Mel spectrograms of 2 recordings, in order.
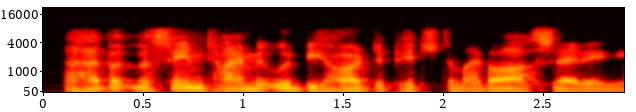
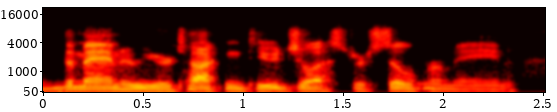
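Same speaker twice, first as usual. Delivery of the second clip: ordinary talk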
